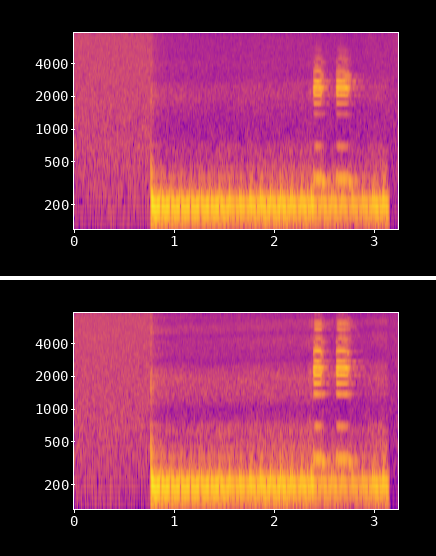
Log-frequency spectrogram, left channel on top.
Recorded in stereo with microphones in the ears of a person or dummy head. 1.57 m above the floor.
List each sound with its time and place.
0.8 s a car horn: 50° right (ahead or behind)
